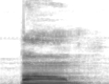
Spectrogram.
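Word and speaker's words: palm: ठीक है, उसके बाद है पाम, एल यहाँ पे साइलेंट है।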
